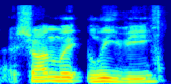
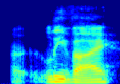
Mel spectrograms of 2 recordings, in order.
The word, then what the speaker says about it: Sean Levy: yeah uh yeah uh sorry Sean Levy Levi I think it's Sean Levy yeah I didn't want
